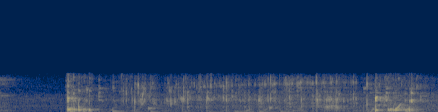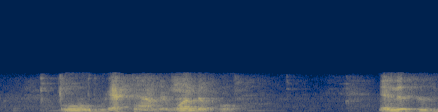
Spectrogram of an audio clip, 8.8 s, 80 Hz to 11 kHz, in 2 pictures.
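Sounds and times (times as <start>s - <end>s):
whisky pouring into a glass: 0.7s - 4.4s
speech: 5.5s - 6.8s, 8.2s - 8.7s.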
